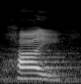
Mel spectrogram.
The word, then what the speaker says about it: high: Long vowel का वो rule क्या है बेटा, कि जहाँ पर भी आपके वर्ड में G और H साइलेंट आएंगे, साइलेंट G और H आ रहे होंगे, वहाँ पर G और H से पहले जो आपका लेटर आ रहा है, आई यहाँ पर आ रहा है, उसको हम लॉन्ग वावल में पढ़ेंगे, ठीक है। जैसे HIGH, हाई, यहाँ पर भी आई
